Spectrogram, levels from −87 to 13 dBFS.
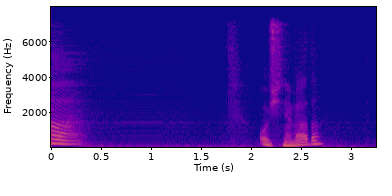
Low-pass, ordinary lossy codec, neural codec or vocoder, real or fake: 7.2 kHz; none; codec, 16 kHz, about 1 kbps, DyCAST, with the encoder's durations; fake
